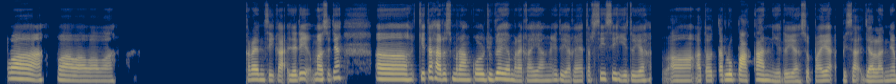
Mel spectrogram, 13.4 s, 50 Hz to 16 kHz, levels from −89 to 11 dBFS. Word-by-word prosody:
Wah, 215 -6 +4 0.2
wah 185 -2 +2
wah 165 -1 0
wah 160 0 -3
wah. 160 0 -6 2.0
Keren 200 0 +3
sih, 180 - -3
Kak, 165 - +4
jadi 220 +5 +1
maksudnya, 205 +5 0 0.5
eee, 205 -2 +4
kita 220 +3 +2
harus 210 -2 +3
merangkul 200 0 +1
juga 215 +2 +2
ya, 205 -1 +3
mereka 170 +1 -4
yang 170 0 -5
itu 185 -3 -5
ya, 155 - -4
kayak 165 +1 -7
tersisih 215 +5 -4
gitu 170 -1 -5
ya, 175 - -1 0.2
eee, 165 0 -2 0.2
atau 170 +1 -4
terlupakan 185 0 +3
gitu 150 -2 -7
ya. 150 0 -3
Supaya 160 +4 -2 0.2
bisa 160 0 -4
jalannya 155 +3 -1
185 Hz, 145 wpm, -23 LUFS, 165-205 Hz, 2.0 s, Wah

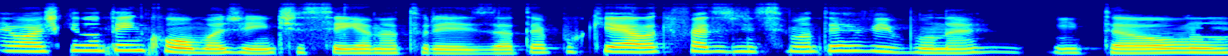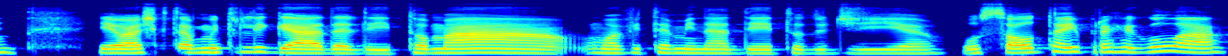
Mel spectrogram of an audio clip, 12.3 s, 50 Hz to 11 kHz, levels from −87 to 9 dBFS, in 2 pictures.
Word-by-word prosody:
Eu 270 -1 0
acho 260 0 +4
que 295 - -6
não 290 -1 -1
tem 300 +1 +2
como 215 -9 +3
a 190 - +2
gente, 200 +1 -2
sem 185 -1 0
a - - -1
natureza, 175 -2 -4
até 205 +4 -3
porque 235 +4 -9
é - - +7
ela 230 0 +6
que 230 - -17
faz 255 -2 +1
a - - -7
gente 245 -2 -8
se 260 - -11
manter 275 +3 -2
vivo, 215 -7 -4
né. 185 +1 -2 0.4
Então, 195 +1 0 0.4
eu 190 0 +3
acho 185 0 +4
que - - -18
tá 205 - +2
muito 205 +3 -4
ligado 190 -6 +4
ali, 165 -2 -1
tomar 190 0 +4
uma 185 -1 -4
vitamina 185 -2 -4
D 170 0 -3
todo 170 0 -9
dia, 170 0 -6
o 180 - -5
sol 200 +1 +2
tá 240 - -3
aí 230 +1 +3
pra 225 -1 -3
regular. 225 -2 +1
195 Hz, 210 wpm, -25 LUFS, 180-225 Hz, 0.4 s, é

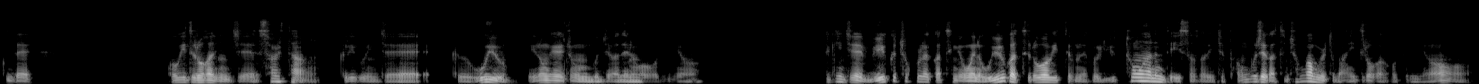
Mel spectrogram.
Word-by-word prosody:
근데 85 -4 -5 1.4
거기 105 +3 -3
들어가는 95 -6 +3
인제 70 0 -7
설탕 135 - -3 0.3
그리고 75 -1 -8
인제 65 -2 -5 0.3
그 - - -12
우유 105 +9 +2 0.2
이런 95 -1 0
게 95 -2 +3
좀 75 -5 -1
문제가 70 +1 -4
되는 65 0 -2
거거든요. 70 - -12 1.2
특히 120 +4 -8
인제 105 -7 +2
밀크 100 - +1
초콜릿 130 -6 -4
같은 100 -2 -5
경우에는 80 -3 +4
우유가 115 - +6
들어가기 105 0 +4
때문에 80 -3 -9
그걸 75 -2 -10
유통하는 145 - +5
데 - - -7
있어서 70 -1 -8
이제 65 - -13
방부제 120 +4 +1
같은 - - -3
첨가물도 120 -5 +2
많이 70 +1 -11
들어가거든요. 65 +3 -8
85 Hz, 355 characters per minute, -27 LUFS, 70-110 Hz, 1.4 s, 우유가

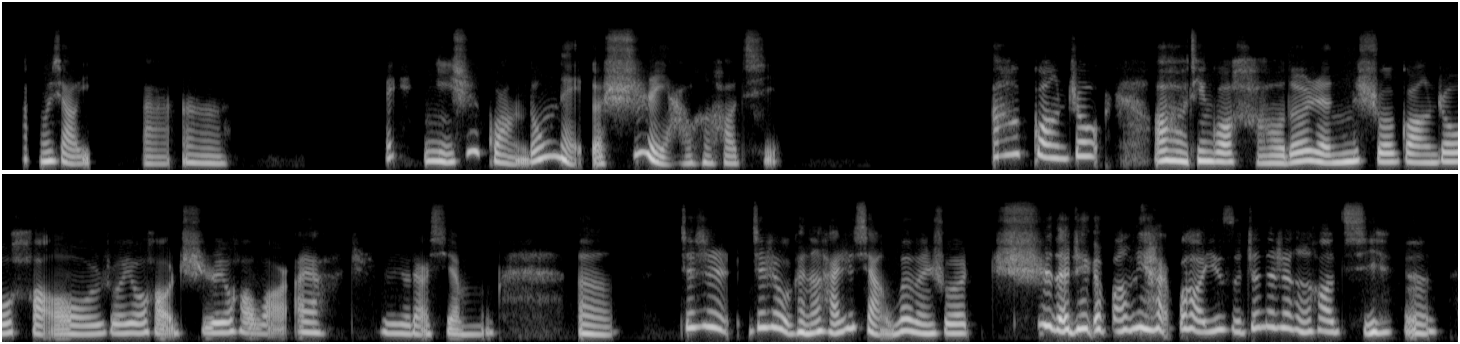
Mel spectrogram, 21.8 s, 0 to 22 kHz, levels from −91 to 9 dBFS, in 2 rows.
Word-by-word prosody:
它 265 - -12
从 220 -1 +3
小 205 -7 -4
一 - - -7 0.4
啊， 165 -1 -11
嗯。 175 -4 -5 1.2
诶？ 300 - -6 0.2
你 225 -2 +2
是 210 - -5
广 205 +4 -3
东 280 +9 +1
哪 270 - +2
个 - - -2
市 375 - +1
呀？ 155 - -7
我 175 - -6
很 180 +1 -6
好 175 0 -7
奇。 170 - -13 1.6
啊！ 325 - -4 0.2
广 305 -7 +1
州。 335 - -1 0.4
哦， 230 -1 +6
听 225 +1 +4
过。 210 -1 +4
好 180 -3 -3
多 215 +5 +4
人 205 0 +4
说 210 -3 0
广 195 -2 -1
州 215 +2 +1
好， 205 -2 -2
说 220 -1 -2
又 225 +1 +1
好 - - -2
吃 230 +1 -2
又 235 - +3
好 255 - -3
玩 - - -6
儿。 - - -8
哎 245 - -2
呀， 235 -2 -2 0.4
其 245 - -5
实 220 - -3
有 215 - -1
点 205 - -3
羡 210 - -4
慕。 195 +4 -7 0.6
嗯， 200 -3 -1 0.5
就 350 - +1
是 360 -6 +1 0.2
就 350 - +2
是 360 - +3
我 285 - +2
可 240 +2 +4
能 230 +4 +4
还 240 -2 +1
是 330 - +2
想 260 - -2
问 270 +1 +4
问 215 -2 +2
说 220 0 +1 0.2
吃 440 -4 0
的 280 +1 +7
这 320 +2 +6
个 305 - +3
方 280 +2 -1
面 330 -2 +6
儿， 315 - -1
不 - - -2
好 270 -6 +1
意 270 +4 +1
思， 295 -4 -4
真 340 +9 -2
的 360 -1 0
是 345 - +1
很 260 -5 0
好 265 -2 -1
奇。 245 0 0
嗯。 260 -1 -2
230 Hz, 220 characters per minute, -21 LUFS, 205-280 Hz, 1.6 s, 的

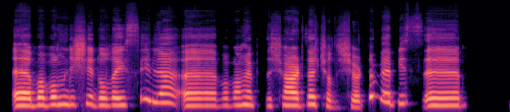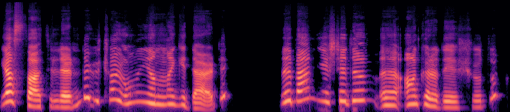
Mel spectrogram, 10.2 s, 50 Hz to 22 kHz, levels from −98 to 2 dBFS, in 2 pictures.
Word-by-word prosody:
eee, 220 0 +6
babamın 245 +2 +1
işi 245 +1 -5
dolayısıyla, 255 - 0
eee, 220 0 +1
babam 230 +2 -5
hep 240 -2 -5
dışarıda 230 +3 +3
çalışırdı 190 - -3
ve 325 -2 -1
biz, 280 0 -11
eee, 230 0 +3 0.5
yaz 345 +3 +5
tatillerinde 190 - +3
3 360 +2 -9
ay 405 -2 -2
onun 305 +5 -6
yanına 275 -5 0
giderdik 255 - -1 0.5
ve 360 +3 +1
ben 390 +3 +1
yaşadığım, 360 +3 -2
eee, 230 0 0
Ankara'da 240 -8 0
yaşıyorduk 180 +6 -7
240 Hz, 145 wpm, -22 LUFS, 220-315 Hz, 0.5 s, eee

